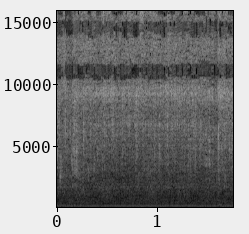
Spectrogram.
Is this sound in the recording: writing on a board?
no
